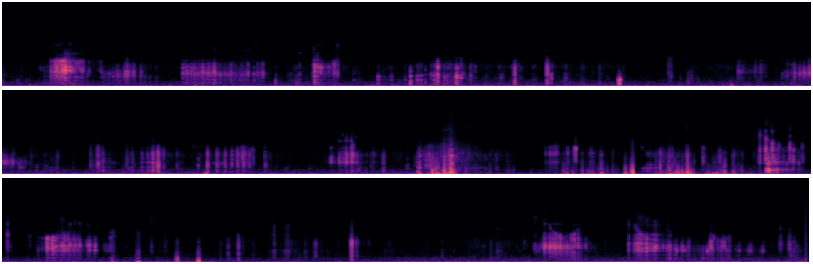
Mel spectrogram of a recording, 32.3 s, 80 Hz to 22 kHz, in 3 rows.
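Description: A hungry human stomach growling: a steady low rumble under irregular gurgles that come and go every second or two, loudest about 17 and 20 seconds in.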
